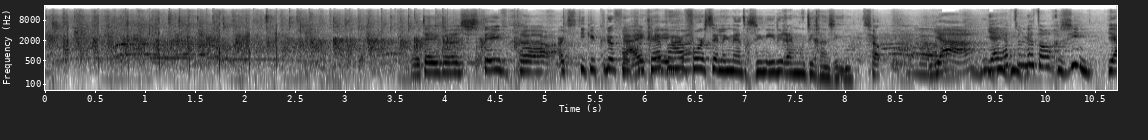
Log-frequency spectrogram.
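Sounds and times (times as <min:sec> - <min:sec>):
studio audience applauding as a guest arrives: 0:00.0 - 0:05.0
speech: 0:03.7 - 0:10.7.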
